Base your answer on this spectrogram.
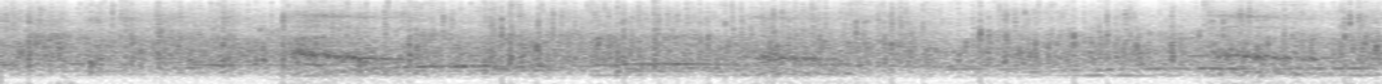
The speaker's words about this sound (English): Woo, clap your hands and thank God.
